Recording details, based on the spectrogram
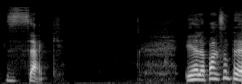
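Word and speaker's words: Szac: C'est comment son nom? Zack. S-Z-A-C. Zack.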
